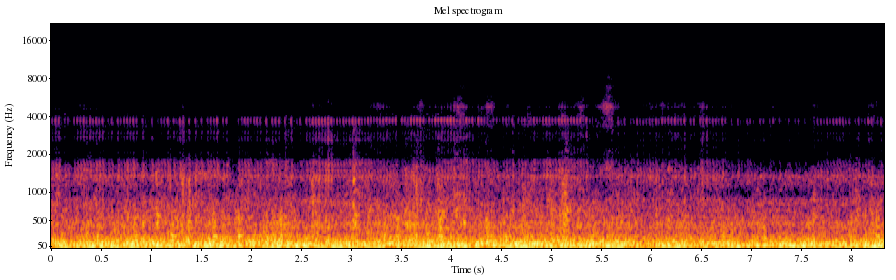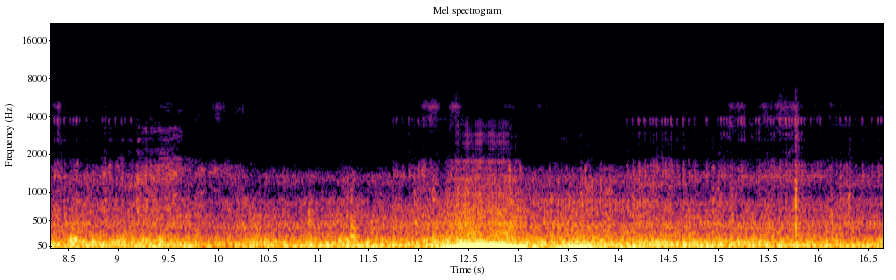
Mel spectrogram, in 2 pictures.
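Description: Car interior noise while driving slowly on a dirt road: a steady low rumble of engine and tyres, with one brief, loud low thump about twelve seconds in.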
